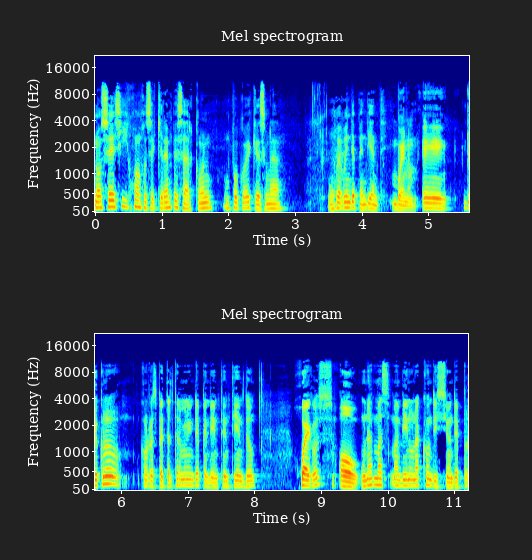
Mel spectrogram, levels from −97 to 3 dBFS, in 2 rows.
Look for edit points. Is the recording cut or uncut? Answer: uncut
